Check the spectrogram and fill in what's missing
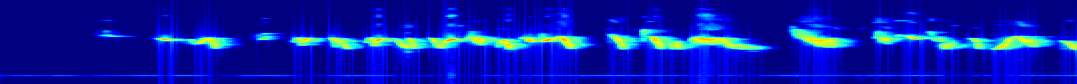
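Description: A House Finch sings a long, rambling warble of bright, varied notes, jumbled and slurred, with a few buzzy notes at the end. No other sounds are heard.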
